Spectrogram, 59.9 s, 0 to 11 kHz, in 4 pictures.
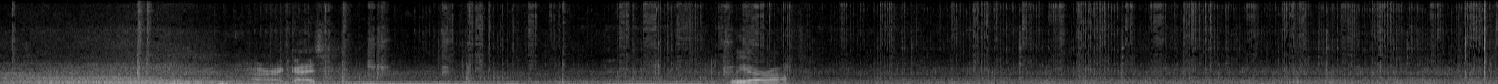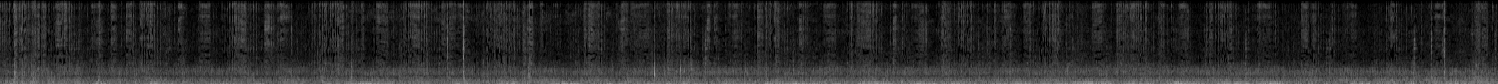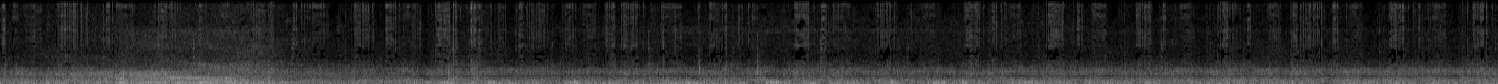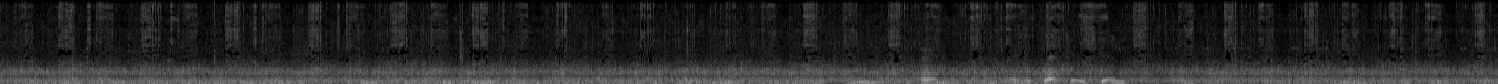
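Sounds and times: bicycle tyres rolling on concrete: 0.0 - 59.9
bike clicks and rattles: 0.0 - 59.9.

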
